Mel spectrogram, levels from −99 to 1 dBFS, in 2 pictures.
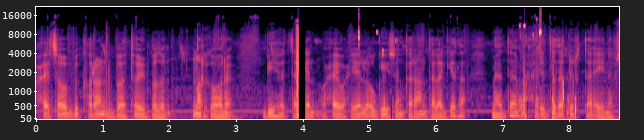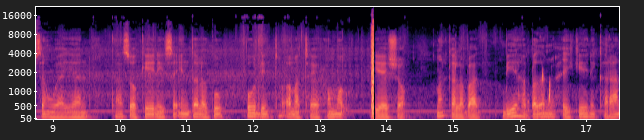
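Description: The whole speech clip sounds dull and granular, with a plainly audible gurgle. That is the sound of likely MP2 compression at a low rate, around 80 kbps. Upper sub-bands drop out, and what remains is coarsely quantised.

From 3.87 to 4.04 s comes a wireless microphone squelch dropout. The radio signal fades and hiss rises. The receiver then mutes for about 116 ms, leaving a hole before the speech returns.

From 4.83 to 5.68 s, DAB burbling appears. Bit errors slip past error correction into the audio data. Wrong samples put short blips of noise into single sub-bands. It returns from 7.20 to 8.19 s, ending just before "ay neefsan waayaan taasoo". It comes back once more from 15.97 to 16.45 s.

A second, shorter squelch dropout follows "dhinto ama tayo xumo" at 13.76 to 13.83 s. Here the mute lasts only about 31 ms.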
